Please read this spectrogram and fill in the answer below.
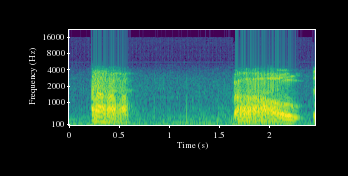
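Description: A man's voice: a short exclamation with falling pitch about a quarter second in, then speech starting near the end.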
